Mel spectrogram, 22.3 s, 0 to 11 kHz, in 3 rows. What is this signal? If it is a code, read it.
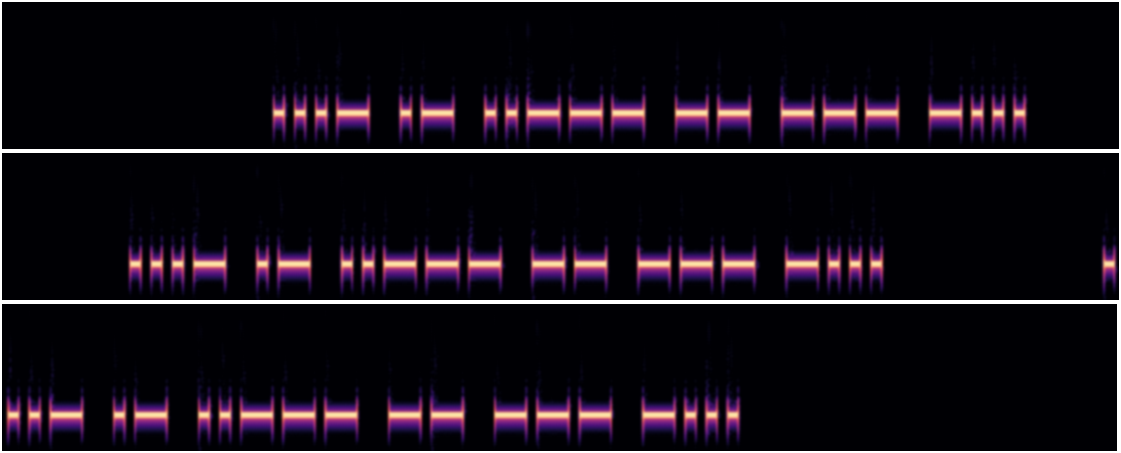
Morse code, heard as a keyed tone, about 17 wpm, 700 Hz. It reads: VA2MOB VA2MOB VA2MOB
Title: DXCC-100 Call Signs - 6 Characters - Repeated 3x - 17wpm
